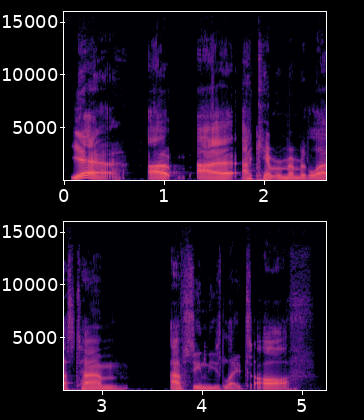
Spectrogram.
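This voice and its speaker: A man's voice: lowish voice, animated, a little slow, a bit bright, dry recording, clean studio sound. A man talking as a player in a tabletop role-playing game, casual and a little hesitant.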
